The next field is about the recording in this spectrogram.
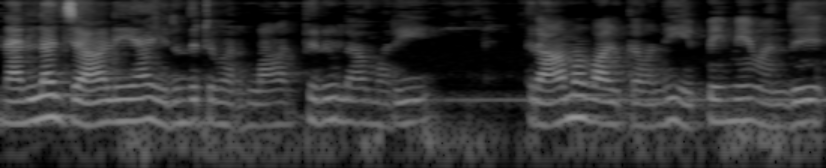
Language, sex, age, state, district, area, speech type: Tamil, female, 30-45, Tamil Nadu, Tiruchirappalli, rural, spontaneous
